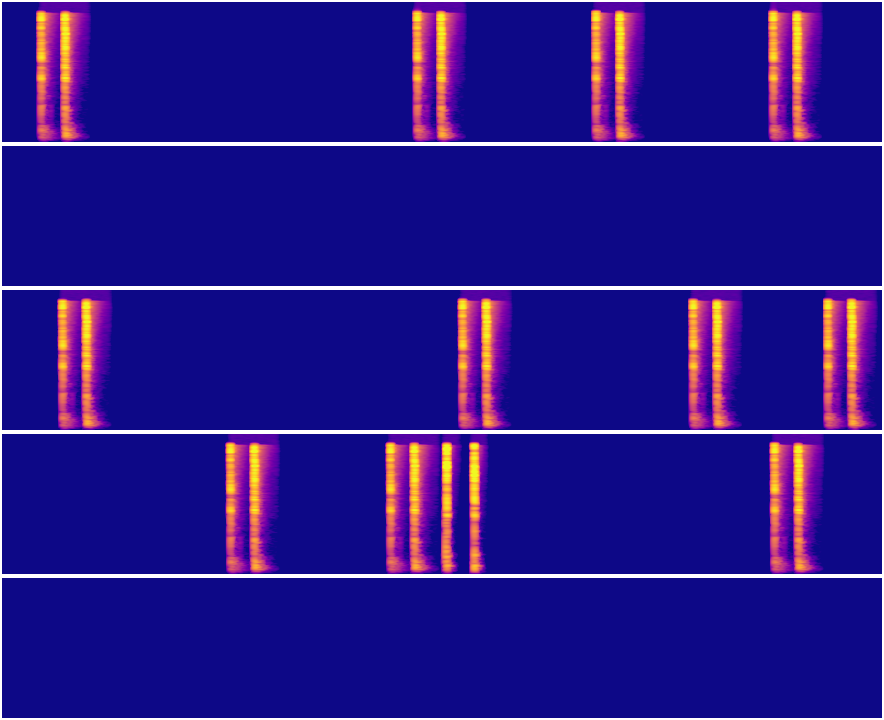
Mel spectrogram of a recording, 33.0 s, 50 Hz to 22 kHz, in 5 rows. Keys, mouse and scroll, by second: 0.2 click, 3.1 click, 4.4 click, 5.7 click, 7.1 middle click, 7.5 scroll up 2, 8.1-8.4 scroll up 2, 8.9 scroll down 2, 13.5 click, 16.6 click, 18.2 click, 19.3 click, 21.4 click, 22.6 click, 23.0 right click, 25.5 click, 32.3 Return, 32.3 KP_2.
